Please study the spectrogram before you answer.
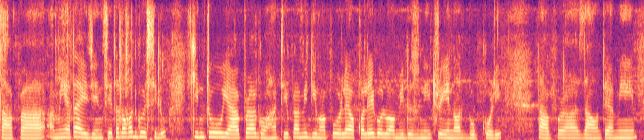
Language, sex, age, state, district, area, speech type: Assamese, female, 18-30, Assam, Morigaon, urban, spontaneous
